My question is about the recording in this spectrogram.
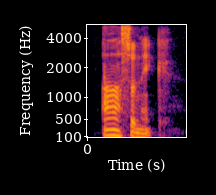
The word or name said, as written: arsenic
